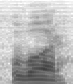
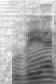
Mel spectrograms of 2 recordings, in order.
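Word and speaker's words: were: Second क्या हो जाएगा, वाज वर, इसको वेयर नहीं पढ़ेंगे, वर पढ़ा जाता है इसको, ठीक। प्रोनाउंसिएशन इसका वर होता है।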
